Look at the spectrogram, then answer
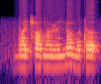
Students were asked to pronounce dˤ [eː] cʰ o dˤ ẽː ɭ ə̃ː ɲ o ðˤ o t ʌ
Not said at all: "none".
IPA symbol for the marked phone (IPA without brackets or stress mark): eː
